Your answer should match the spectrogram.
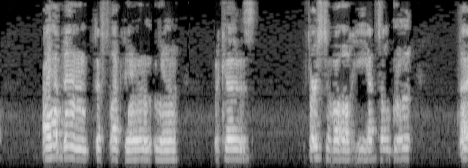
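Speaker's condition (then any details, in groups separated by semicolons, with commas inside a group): Cerebral palsy; housebound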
